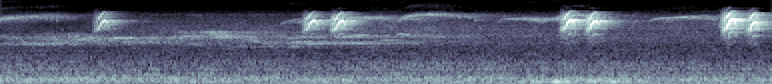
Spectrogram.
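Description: Birds twittering in Vienna in short, high-pitched chirps that come in pairs and small clusters, with brief pauses between bursts, over a soft steady background hiss with no voices.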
